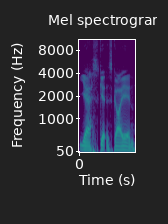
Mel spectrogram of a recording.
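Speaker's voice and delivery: ordinary talk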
